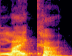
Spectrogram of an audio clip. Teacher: Like, na verdade, termina em E, mas esse E não é pronunciado. Então, em termos de som, essa palavra termina no K, você já liga no A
